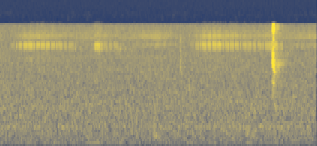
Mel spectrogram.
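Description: Faint room tone while a sip of beer is taken from a glass, with one brief soft click near the end, such as a lip smack after the sip.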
